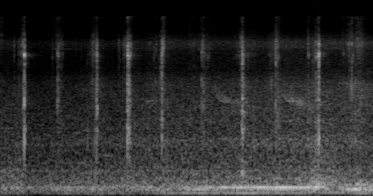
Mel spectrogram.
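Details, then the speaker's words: Toyota Revo alternator pulley removed and spun by hand: faint, uneven ticking about three times a second from a worn pulley bearing. With the engine running it squeaked like a mouse; replacing the belt and idler didn't cure it. "เสียงมันจะไม่ค่อยดังเท่าไหร่จะเบาๆแต่ว่าถ้าสตาร์ทเครื่องแล้วมันจะดังเหมือนเสียงหนูร้องนะครับ"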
